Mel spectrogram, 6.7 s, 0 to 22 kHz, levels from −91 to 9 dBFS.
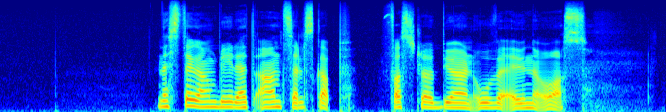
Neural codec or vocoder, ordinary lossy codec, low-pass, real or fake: none; none; none; real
